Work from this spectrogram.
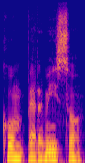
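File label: get by, spanish, male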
